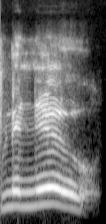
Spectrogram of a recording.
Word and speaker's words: Minnow: It's Minnow, Norel. Minnow. Right now, Norel's going, I know that. It's Minnow. That's how you say it. That's how she wants.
